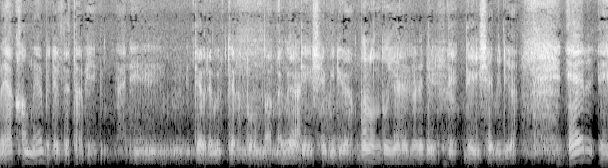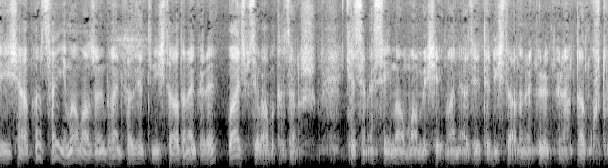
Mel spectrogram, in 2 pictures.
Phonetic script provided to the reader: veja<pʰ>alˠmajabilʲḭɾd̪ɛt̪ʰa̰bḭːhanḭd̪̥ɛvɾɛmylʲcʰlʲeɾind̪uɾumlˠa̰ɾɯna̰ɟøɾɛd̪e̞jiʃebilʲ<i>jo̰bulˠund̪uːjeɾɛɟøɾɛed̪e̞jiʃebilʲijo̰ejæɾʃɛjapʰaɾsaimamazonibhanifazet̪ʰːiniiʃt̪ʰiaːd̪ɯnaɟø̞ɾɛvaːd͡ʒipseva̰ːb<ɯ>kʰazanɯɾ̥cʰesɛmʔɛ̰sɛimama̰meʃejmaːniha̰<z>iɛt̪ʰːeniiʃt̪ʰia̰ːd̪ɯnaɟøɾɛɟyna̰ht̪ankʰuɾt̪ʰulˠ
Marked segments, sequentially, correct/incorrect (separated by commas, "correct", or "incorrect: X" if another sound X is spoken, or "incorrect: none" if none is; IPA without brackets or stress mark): incorrect: kʰ, correct, correct, correct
